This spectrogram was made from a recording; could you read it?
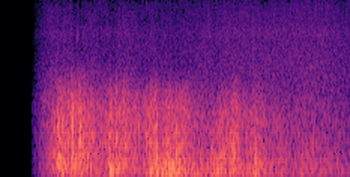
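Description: A deep, rolling rumble of thunder builds quickly and sustains for a few seconds, loud, with a broad low roar that slowly fades near the end.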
